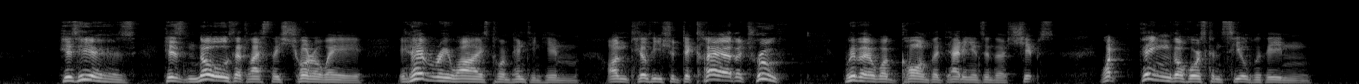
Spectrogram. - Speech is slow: No, average, 155 wpm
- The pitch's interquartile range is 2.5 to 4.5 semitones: No, average, 5.1 semitones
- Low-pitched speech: Yes, low, 125 Hz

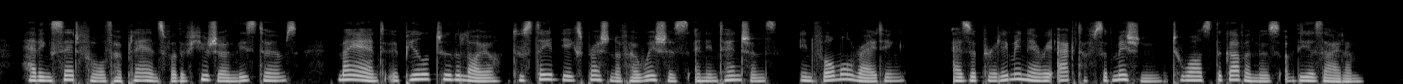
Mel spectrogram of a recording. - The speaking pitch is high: No, medium, 175 Hz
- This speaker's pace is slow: No, average, 175 wpm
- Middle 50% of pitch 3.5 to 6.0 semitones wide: Yes, average, 4.3 semitones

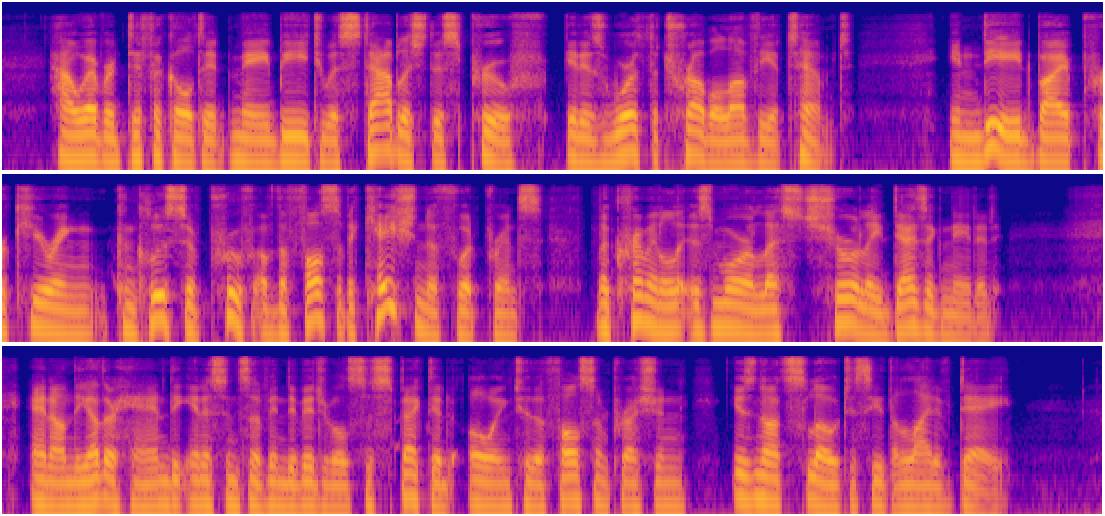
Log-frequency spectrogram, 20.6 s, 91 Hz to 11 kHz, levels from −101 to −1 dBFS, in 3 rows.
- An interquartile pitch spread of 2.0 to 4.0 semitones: Yes, average, 3.2 semitones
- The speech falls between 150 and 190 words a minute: Yes, average, 175 wpm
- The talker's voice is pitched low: Yes, low, 120 Hz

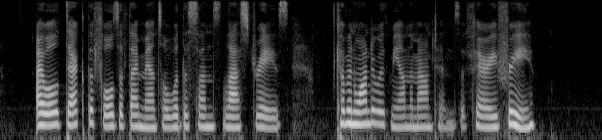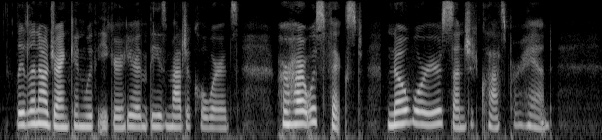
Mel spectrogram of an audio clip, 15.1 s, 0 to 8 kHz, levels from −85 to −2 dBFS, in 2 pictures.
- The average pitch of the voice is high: Yes, high, 200 Hz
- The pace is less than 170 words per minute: No, average, 175 wpm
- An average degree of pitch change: Yes, average, 3.6 semitones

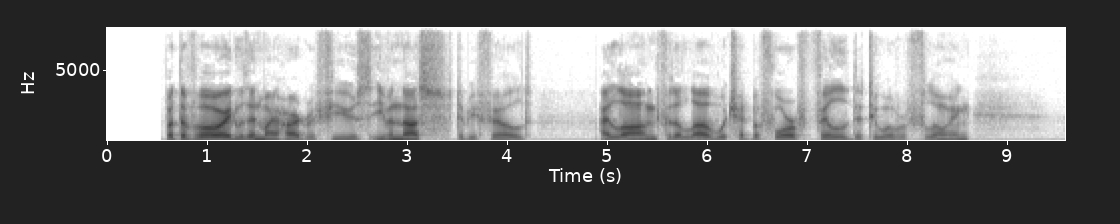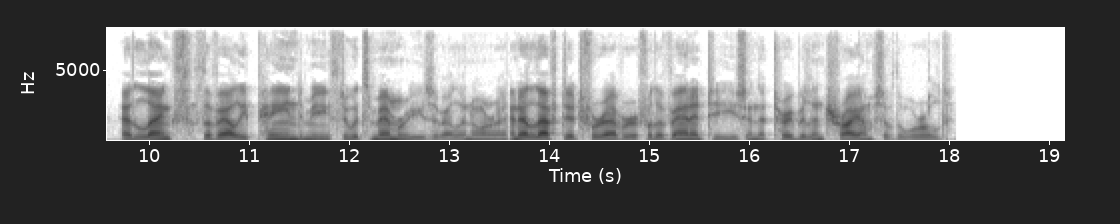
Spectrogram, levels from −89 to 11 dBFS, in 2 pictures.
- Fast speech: No, average, 160 wpm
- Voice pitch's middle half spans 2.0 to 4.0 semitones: Yes, average, 3.1 semitones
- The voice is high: No, very low, 95 Hz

